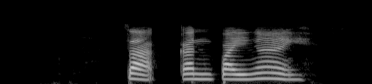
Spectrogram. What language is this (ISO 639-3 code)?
tha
